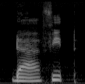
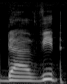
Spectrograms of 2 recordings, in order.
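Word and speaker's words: דוד: Kalau yang ringan kan David, tapi bukan begitu cara bacanya, harus David.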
